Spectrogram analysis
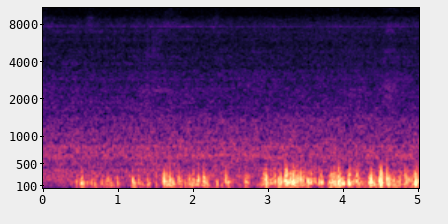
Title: Snoring baby...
